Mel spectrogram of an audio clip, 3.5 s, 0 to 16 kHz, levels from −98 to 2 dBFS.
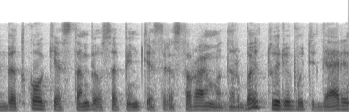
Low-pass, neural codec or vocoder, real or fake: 7.2 kHz; none; real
